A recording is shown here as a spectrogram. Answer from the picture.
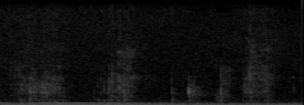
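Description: Scissors snipping through a sheet of thin printer paper, with a few faint cuts, over a steady low hum in the room.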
